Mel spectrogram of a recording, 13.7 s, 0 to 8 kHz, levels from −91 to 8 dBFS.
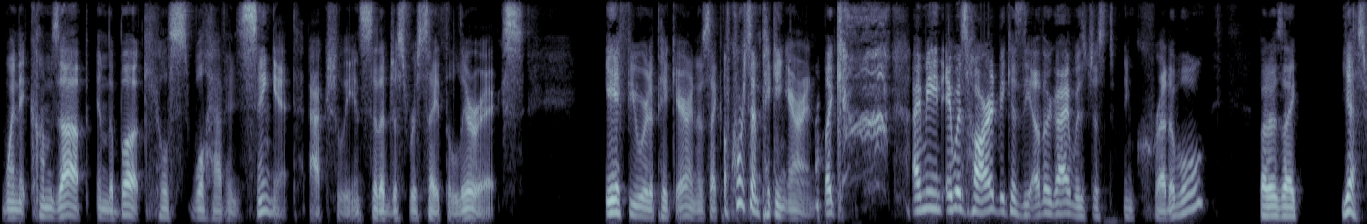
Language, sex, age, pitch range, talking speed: English, male, 30-49, 105-130 Hz, 230 wpm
